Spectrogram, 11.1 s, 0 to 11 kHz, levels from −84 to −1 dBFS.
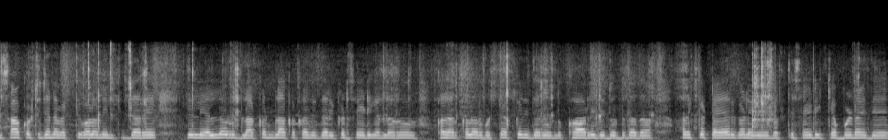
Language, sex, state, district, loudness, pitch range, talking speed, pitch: Kannada, male, Karnataka, Bellary, -23 LUFS, 210-225 Hz, 120 wpm, 220 Hz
